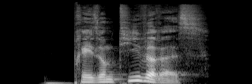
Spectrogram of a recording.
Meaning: strong/mixed nominative/accusative neuter singular comparative degree of präsumtiv
- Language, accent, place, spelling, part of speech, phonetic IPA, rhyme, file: German, Germany, Berlin, präsumtiveres, adjective, [pʁɛzʊmˈtiːvəʁəs], -iːvəʁəs, De-präsumtiveres.ogg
